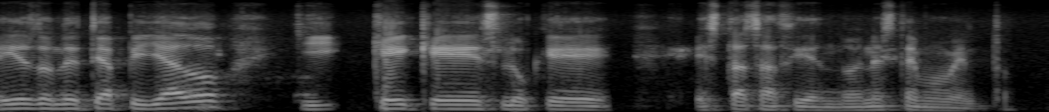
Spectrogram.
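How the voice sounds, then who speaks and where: Speaking with a Spanish accent, a man uses a medium pitch, ordinary pitch variation and a moderate pace. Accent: Spanish (Spain). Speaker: priest, program host. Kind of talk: online talk show interview.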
